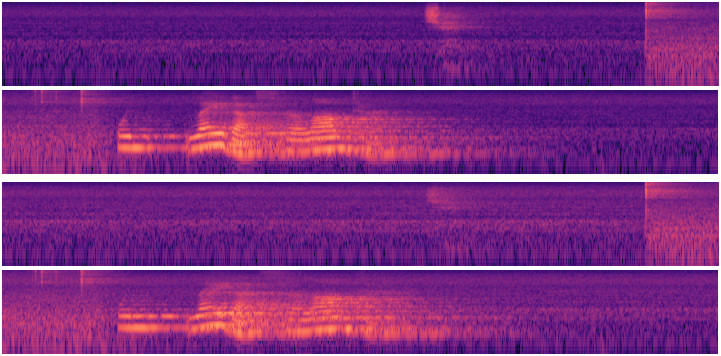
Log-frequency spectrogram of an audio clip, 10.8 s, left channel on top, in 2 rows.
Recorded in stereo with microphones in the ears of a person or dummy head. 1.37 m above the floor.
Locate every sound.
3.2 s whispering: 40° left (ahead or behind), 0.7 m
4.8 s a crack: centre (ahead or behind), 0.7 m
6.2 s a woman speaking: 80° left, 0.8 m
